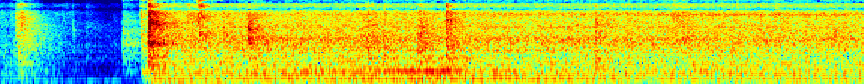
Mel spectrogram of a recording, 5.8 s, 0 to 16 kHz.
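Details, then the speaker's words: Garage door opener running after replacing 20-year-old original rollers with sealed-bearing rollers: steady hum and rumble of the shaft drive with no roller squeak, normal operation after repair. "There we go. And you can hear the shaft drive, but I don't hear the squeakiness of the wheels."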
